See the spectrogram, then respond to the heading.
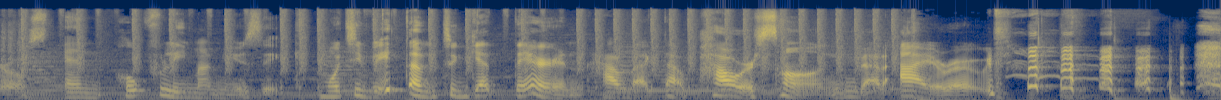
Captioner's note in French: Rire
